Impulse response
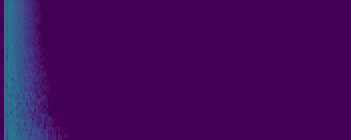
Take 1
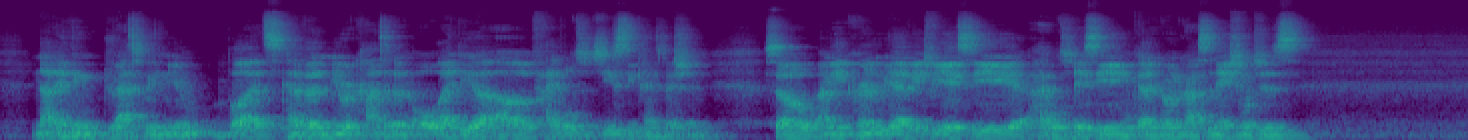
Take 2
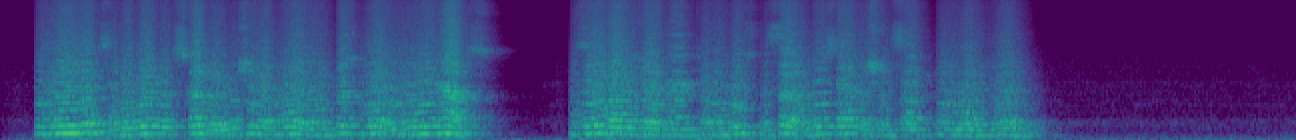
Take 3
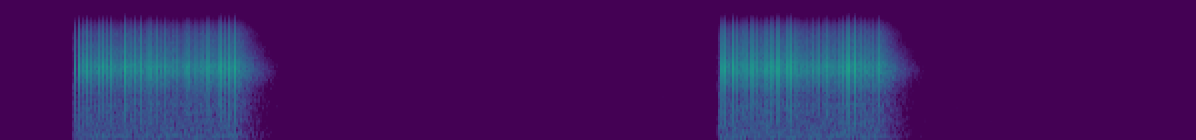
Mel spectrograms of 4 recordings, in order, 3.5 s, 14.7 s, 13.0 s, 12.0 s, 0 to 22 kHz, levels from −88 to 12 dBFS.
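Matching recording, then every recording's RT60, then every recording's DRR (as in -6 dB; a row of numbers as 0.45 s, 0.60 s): 2; 0.70 s, 0.70 s, 0.70 s; -3.5 dB, -8.0 dB, 5.5 dB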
